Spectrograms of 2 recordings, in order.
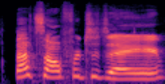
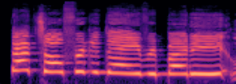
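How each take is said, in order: First: Said in the usual way. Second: High sing-song sign-off. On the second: Real, not acted. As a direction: repeat That's all for today much higher, sing-song. Sign-off repeated, sung out.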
